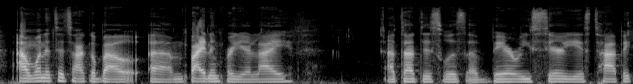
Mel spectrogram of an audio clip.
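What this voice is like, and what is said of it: Raspy just-woke-up voice. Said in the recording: “I sound a little raspy ... I just woke up”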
